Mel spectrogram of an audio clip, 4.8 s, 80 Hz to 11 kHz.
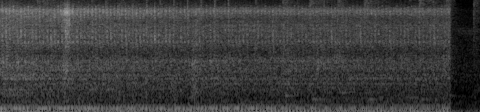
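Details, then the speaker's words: Nissan S14 Silvia with freshly built replacement SR20 (DE+T, N/A block) after swap of blown SR20DET, idling after test drive: steady even idle, smooth rumble, no ticking, then cuts off; things look OK, normal idle. "it's not ticking yeah things look ok"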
